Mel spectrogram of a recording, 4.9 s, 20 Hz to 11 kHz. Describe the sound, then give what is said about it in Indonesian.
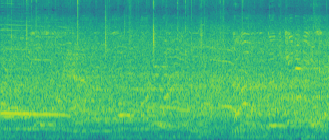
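A crowd of 16,000 spectators roars steadily at Manahan Stadium on a Saturday night, cheering goals during an Indonesia versus Chinese Taipei U23 Asian Cup qualifier: a dense wash of shouting and cheering voices that stays loud and constant throughout without a clear single burst. “Keriuhan teriakan gol menggema berulang kali di antara 16.000 penonton yang memadati Stadion Manahan Sabtu malam”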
